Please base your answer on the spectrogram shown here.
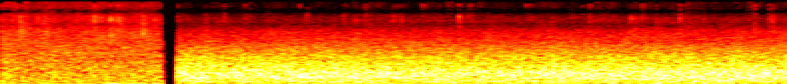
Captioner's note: heavy rainfall on church roof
